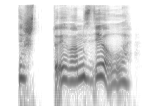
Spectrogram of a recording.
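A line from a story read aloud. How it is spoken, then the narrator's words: Barely audible hoarse rasp. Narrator (Russian): просипела кое-как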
